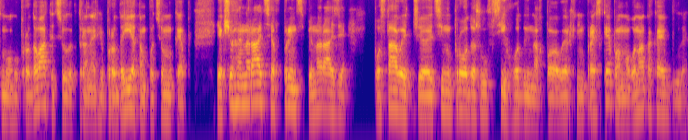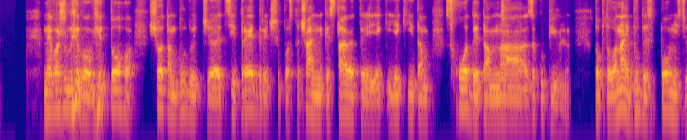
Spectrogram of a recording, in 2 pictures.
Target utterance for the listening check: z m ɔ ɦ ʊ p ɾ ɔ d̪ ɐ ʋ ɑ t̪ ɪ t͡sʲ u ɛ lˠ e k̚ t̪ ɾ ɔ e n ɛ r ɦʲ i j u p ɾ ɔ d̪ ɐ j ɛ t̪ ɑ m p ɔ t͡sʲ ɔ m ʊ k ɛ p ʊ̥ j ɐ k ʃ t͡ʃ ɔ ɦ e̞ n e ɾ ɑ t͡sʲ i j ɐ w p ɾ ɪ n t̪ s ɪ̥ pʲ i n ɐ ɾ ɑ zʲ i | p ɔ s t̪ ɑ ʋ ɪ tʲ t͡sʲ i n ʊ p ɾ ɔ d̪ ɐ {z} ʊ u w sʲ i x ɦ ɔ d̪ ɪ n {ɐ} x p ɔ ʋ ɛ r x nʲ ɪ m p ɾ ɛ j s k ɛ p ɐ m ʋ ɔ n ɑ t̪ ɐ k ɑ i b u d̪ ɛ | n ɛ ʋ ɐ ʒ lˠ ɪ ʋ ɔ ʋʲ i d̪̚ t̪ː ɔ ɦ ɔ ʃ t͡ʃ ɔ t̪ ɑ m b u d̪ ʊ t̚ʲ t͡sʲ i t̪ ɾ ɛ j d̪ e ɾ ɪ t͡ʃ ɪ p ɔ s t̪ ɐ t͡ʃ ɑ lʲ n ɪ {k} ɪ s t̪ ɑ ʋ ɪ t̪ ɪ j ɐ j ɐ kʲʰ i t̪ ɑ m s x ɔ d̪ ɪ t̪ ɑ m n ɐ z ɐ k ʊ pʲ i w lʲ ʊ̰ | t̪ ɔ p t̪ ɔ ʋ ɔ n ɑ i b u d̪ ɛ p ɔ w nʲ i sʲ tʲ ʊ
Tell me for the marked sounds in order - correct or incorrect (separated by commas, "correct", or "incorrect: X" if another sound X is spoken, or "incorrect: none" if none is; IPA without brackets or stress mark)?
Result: incorrect: ʒ, correct, correct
